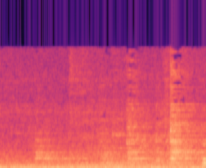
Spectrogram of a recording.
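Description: Busy buffet dining hall ambience: a steady hubbub of diners with clinks of dishes and serving utensils, one sharper clink near the end.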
